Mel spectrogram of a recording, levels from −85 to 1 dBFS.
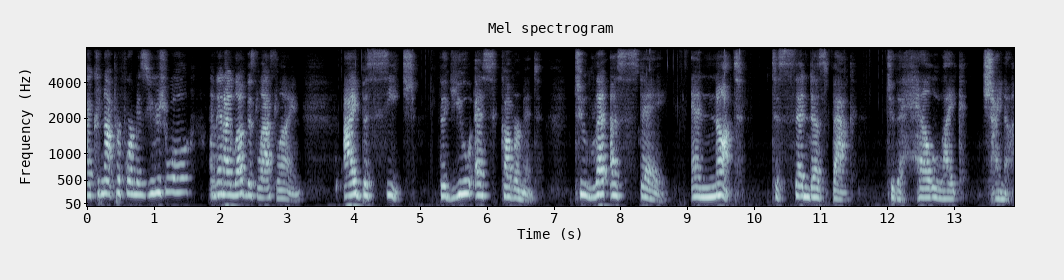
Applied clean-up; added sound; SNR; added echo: neural separator model SepFormer DNS4.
